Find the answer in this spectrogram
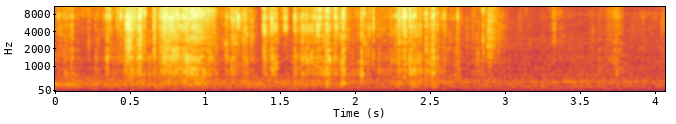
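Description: Foil wrapper of a trading-card pack crinkling and crumpling as it is handled and opened, a run of crackly bursts for the first two and a half seconds or so, then quieter.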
